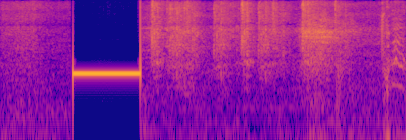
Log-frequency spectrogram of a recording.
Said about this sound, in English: Glad the beep machine was working there. Oh, I thought it was you going.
